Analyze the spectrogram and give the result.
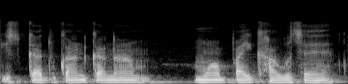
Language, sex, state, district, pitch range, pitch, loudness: Hindi, male, Jharkhand, Ranchi, 100-105 Hz, 100 Hz, -13 LUFS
